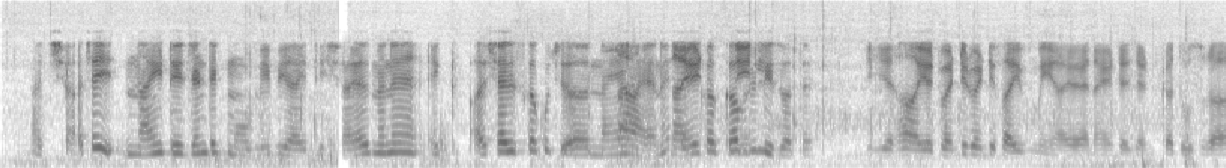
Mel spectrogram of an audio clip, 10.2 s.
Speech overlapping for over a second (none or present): present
